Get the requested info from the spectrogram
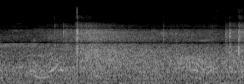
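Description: A single sharp crack of a hockey stick about three-quarters of a second in, as the puck is dropped at a centre-ice faceoff, over the steady hubbub of an ice arena with faint chatter.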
